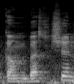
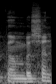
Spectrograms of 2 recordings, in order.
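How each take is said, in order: First: The ending is a 'stchun' sound. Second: The ending is a plain 'shun' sound. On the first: The speaker calls it right. "वो कंबस्शन होता है" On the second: The speaker calls it wrong. "कंबशन नहीं होता"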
